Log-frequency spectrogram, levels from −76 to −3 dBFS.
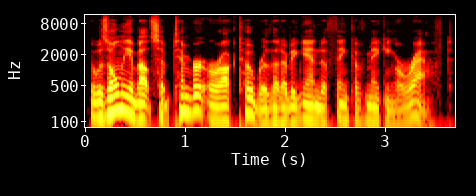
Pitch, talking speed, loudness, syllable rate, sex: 105 Hz, 260 wpm, -21 LUFS, 6.7 syllables/s, male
